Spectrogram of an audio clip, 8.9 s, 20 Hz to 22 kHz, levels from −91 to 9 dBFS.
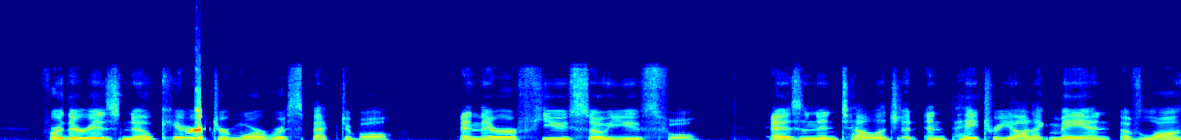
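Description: Short concealed packet loss appears twice in this speech, from 1.35 to 1.39 s and again from 6.73 to 6.77 s. Each time about 20 ms of audio failed to arrive at the decoder in time, so the receiver invented a stand-in by extending the preceding sound, following its pitch where voiced or substituting shaped noise otherwise, before crossfading into the real signal. The result is a momentary smear or wobble, and a brief consonant can drop out.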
